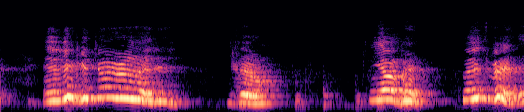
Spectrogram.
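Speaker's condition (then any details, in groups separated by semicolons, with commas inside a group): Spastic cerebral palsy; can speak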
